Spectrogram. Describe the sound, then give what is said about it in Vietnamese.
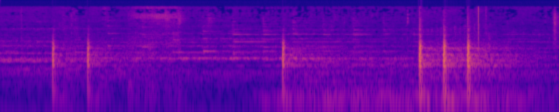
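Soft, dry knocks on a door to an outside porch, heard alone over a low rumble: two knocks, a pause, a single knock, then three in quick succession. “Cô lắng tai nghe, có tiếng gì đó là tiếng gõ cửa, khe khẽ.”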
